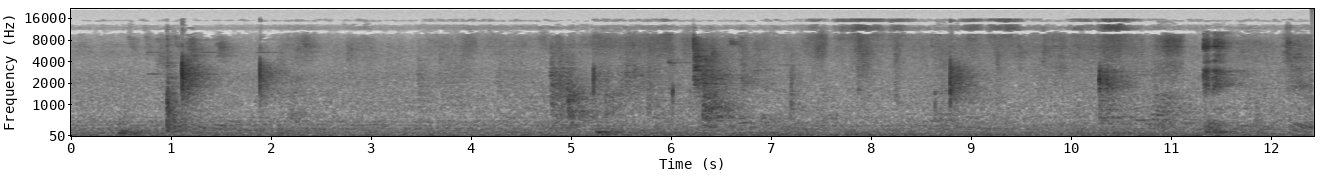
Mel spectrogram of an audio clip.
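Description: Snooker balls click together.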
